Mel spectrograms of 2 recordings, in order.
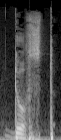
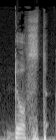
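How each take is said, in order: The two takes are said the same way.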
